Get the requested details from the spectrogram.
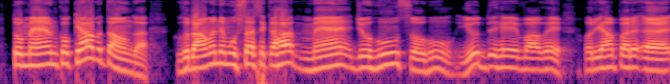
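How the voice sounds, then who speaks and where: High-voiced pastor teaching a sermon. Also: male voice. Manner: explains word meanings, mixes in English phrases, many hesitations.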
